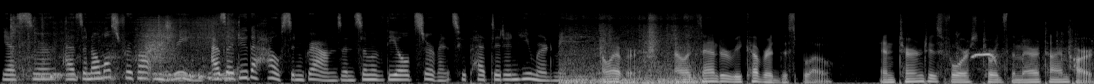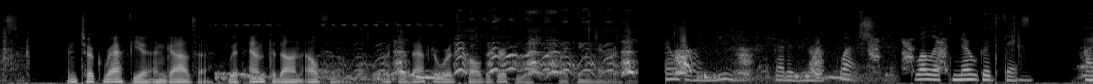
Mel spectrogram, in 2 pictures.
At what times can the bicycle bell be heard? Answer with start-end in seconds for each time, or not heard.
not heard.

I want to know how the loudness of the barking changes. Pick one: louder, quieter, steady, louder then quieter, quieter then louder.
quieter.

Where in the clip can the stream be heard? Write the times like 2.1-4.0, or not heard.
not heard.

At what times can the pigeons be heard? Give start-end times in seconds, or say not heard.
0.1-2.5, 5.5-7.1, 9.4-11.2, 13.1-15.4, 17.9-19.9.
